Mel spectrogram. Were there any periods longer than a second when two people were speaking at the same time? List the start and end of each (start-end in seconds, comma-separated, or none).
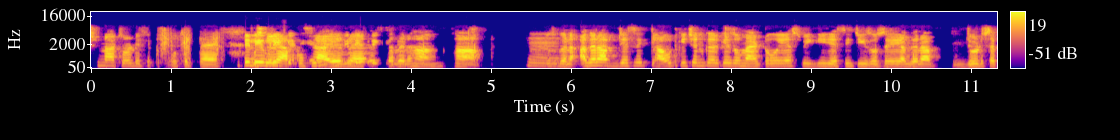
2.0-4.0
